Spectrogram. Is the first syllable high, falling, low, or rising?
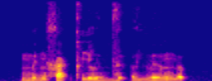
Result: rising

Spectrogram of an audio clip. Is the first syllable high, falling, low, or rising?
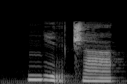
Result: falling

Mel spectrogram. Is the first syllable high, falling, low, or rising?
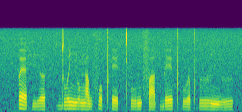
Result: falling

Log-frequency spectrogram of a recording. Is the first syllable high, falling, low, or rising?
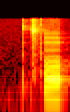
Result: low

